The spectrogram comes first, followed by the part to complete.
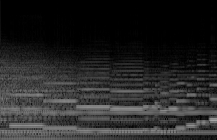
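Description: Background music: a slow melody of long held notes.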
